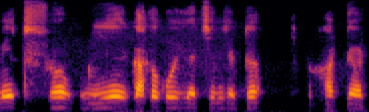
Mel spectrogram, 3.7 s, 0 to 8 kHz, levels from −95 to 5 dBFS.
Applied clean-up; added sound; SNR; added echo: neural mask model Resemble Enhance denoiser.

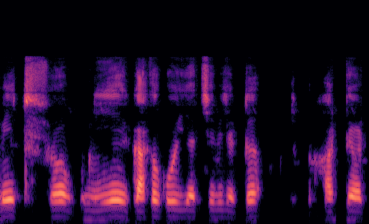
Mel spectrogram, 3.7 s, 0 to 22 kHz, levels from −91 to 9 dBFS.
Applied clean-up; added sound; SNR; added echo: none; none; none; none.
